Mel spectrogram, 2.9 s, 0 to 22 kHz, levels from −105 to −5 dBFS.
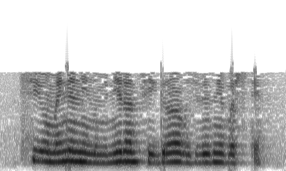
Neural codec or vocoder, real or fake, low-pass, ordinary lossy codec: codec, 16 kHz, 2 kbps, FunCodec, trained on Chinese and English, 25 frames a second; fake; 7.2 kHz; AAC, 16 kbps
